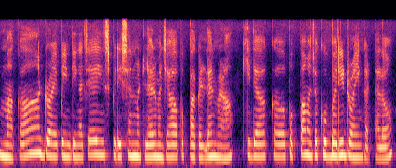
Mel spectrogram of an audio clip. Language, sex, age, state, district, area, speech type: Goan Konkani, female, 18-30, Goa, Ponda, rural, spontaneous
